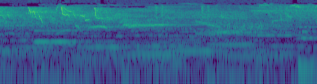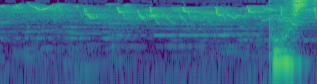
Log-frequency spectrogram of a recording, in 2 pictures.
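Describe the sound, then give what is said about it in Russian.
A small bird chirps on a windowsill, loud and joyful. Many quick, high chirps trill almost without a break, and a sharp bright burst stands out near the end. “вышел на откос подоконника, сел, зачиликал громко, радостно, вспорхнул и, продолжая чиликать, улетел.”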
